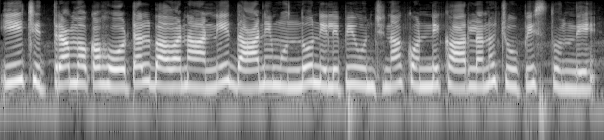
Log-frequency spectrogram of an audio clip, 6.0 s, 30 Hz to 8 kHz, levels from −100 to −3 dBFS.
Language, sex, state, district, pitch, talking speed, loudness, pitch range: Telugu, female, Telangana, Hyderabad, 265 Hz, 130 wpm, -16 LUFS, 255-280 Hz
